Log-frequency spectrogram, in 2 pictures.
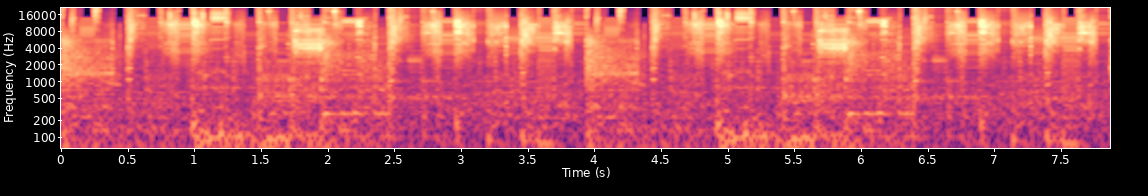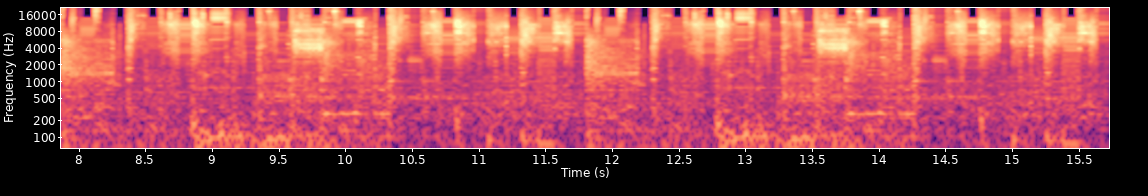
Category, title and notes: Instrument samples > Percussion
This 122bpm Drum Loop is good for composing Industrial/Electronic/Ambient songs or using as soundtrack to a sci-fi/suspense/horror indie game or short film.
Loopable, Samples, Soundtrack, Alien, Drum, Industrial, Underground, Dark, Weird, Ambient, Packs, Loop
